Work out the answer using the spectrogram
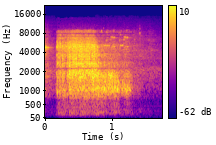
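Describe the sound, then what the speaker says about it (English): A mine explosion attack in the game Battle Nations bursts as one loud, close, sustained noisy blast that lasts about a second before cutting off. "So I'll show you this mine explosion attack, what it does against the"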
